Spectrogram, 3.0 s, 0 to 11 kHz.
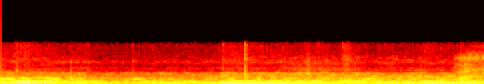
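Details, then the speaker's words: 1999 RadioShack cassette player stored about 15 years in a non-air-conditioned unit: muffled, wobbly music with sagging, wavering pitch as the tape drags; owner suspects dirty heads and worn rubber drive belts. "let's see what this does yeah that sounds like crap it's a subwoofer which is abysmal"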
